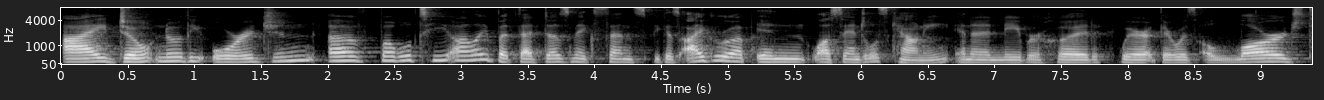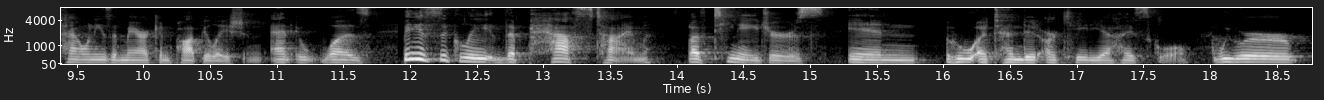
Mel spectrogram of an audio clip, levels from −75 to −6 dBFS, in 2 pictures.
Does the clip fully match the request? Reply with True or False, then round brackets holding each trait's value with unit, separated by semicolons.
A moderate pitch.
True (150 Hz)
